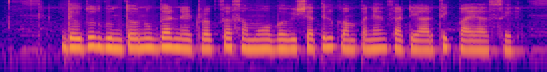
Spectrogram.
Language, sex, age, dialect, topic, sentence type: Marathi, female, 25-30, Northern Konkan, banking, statement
